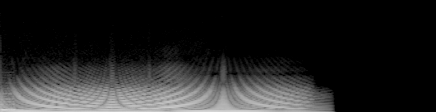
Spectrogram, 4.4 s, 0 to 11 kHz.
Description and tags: Alien Alarm: 110 BPM C2 note, strange sounding alarm. Absynth 5 sampled into Ableton, compression using PSP Compressor2 and PSP Warmer. Random presets, and very little other effects used, mostly so this sample can be re-sampled. Crazy sounds.
110, acid, atmospheric, bounce, bpm, club, dance, dark, effect, electro, electronic, glitch, glitch-hop, hardcore, house, noise, pad, porn-core, processed, rave, resonance, sci-fi, sound, synth, synthesizer, techno, trance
